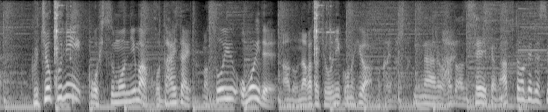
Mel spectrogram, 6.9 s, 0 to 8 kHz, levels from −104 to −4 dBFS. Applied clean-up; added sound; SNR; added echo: none; Shatter; 11 dB; none.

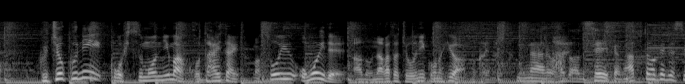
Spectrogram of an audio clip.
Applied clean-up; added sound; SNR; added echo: none; none; none; none.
